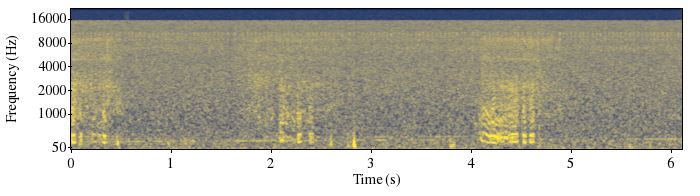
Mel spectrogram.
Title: Pumpkin snoring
